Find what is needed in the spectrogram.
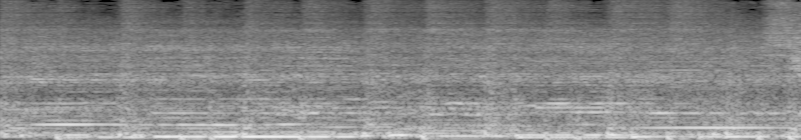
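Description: Live rock band playing: electric guitars, bass guitar and drum kit.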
